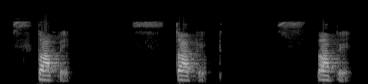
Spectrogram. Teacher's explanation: From consonant to a vowel, the plosive exploded, blending with the vowel.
